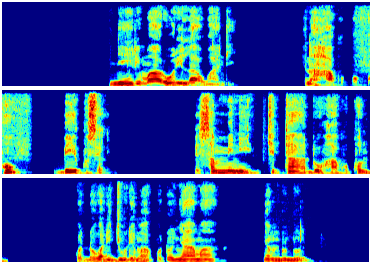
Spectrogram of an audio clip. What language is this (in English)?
Fula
